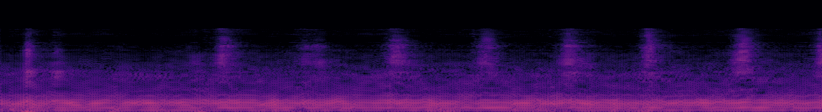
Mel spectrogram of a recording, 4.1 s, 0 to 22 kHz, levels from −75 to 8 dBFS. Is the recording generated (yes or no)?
yes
